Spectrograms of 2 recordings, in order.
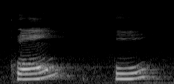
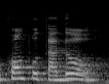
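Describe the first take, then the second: First: "Computador" slowly split as com-pu-ta-dor, loud; syllable by syllable. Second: Said in the usual way. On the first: Shown as a demonstration. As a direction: break "Computador" into four separated syllables, pausing between each. Teacher splits word into syllables. ("Computador" sílaba por sílaba, bem devagar: com-pu-ta-dor)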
